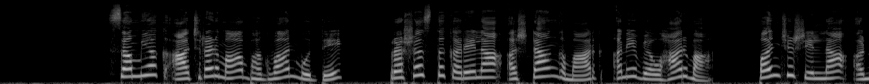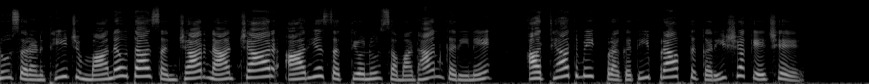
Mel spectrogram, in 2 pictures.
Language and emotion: Gujarati, neutral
